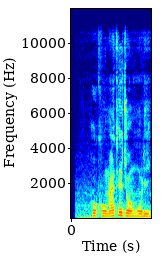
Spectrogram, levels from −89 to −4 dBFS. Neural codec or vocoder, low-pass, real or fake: codec, 44.1 kHz, 7.8 kbps, DAC; 10.8 kHz; fake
